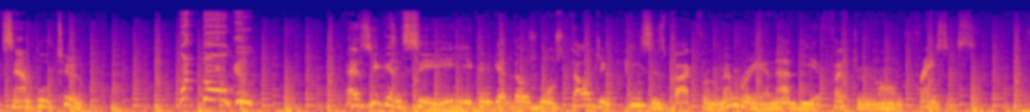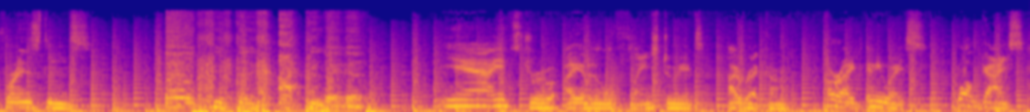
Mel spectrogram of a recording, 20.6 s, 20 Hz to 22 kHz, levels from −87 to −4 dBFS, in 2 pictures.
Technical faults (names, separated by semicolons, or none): damaged data in a compressed stream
